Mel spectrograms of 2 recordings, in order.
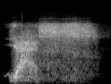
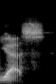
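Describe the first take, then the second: First: It is said with eager enthusiasm. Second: It is said hesitantly, without enthusiasm.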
